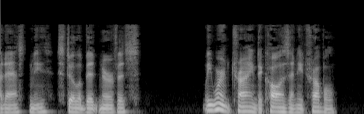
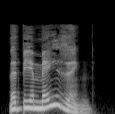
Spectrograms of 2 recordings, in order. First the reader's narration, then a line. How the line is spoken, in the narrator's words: Violet exclaimed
